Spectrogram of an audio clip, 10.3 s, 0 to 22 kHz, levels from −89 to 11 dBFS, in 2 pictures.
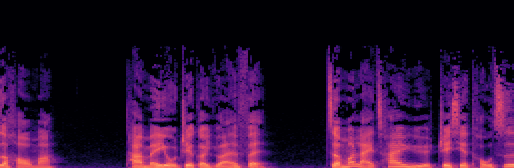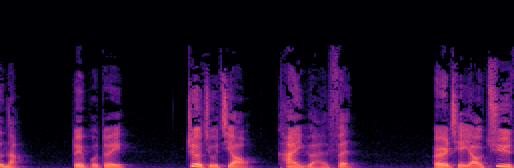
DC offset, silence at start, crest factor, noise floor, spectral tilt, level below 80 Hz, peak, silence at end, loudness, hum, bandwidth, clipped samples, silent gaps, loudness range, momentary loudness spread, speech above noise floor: under 0.1%; 0 s; 16 dB; -67 dBFS; -4.5 dB/octave; -58 dBFS; 0 dBFS; 0 s; -17 LUFS; none; 15 kHz; under 0.1%; none; 2 LU; 9 LU; 51 dB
